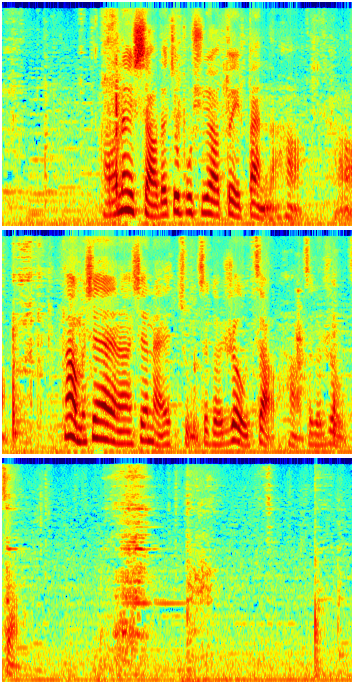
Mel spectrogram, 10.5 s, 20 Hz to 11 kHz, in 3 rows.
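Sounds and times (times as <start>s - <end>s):
metal pot set down on a gas stove: 0.0s - 2.5s, 3.1s - 4.5s, 8.0s - 10.4s
speech: 1.0s - 7.3s.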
